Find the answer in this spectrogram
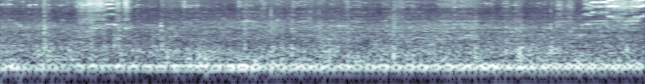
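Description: Theme-park ride train running along its track: a steady low drone from the train, with the rumble of the cars over the rails. Brief high squeaks come in near the end.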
